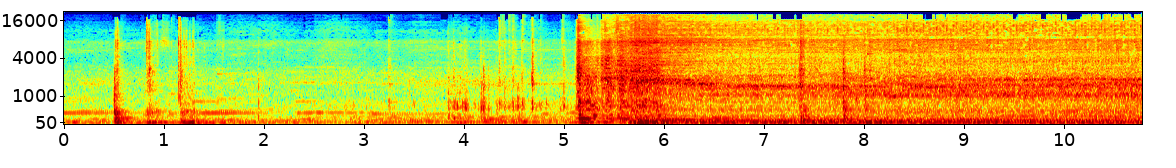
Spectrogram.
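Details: Chevrolet Labo LPGi delivery vehicle, about 200,000 km, after repairing an idle air sensor wiring fault and an idle control valve with pins 1 and 3 lifted, which caused cold-start shaking: crank, quick catch, then steady even idle; normal.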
